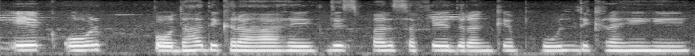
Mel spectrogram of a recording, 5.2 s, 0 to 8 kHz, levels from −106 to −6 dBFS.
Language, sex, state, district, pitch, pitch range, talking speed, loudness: Hindi, female, Madhya Pradesh, Bhopal, 200 Hz, 195-210 Hz, 170 wpm, -16 LUFS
